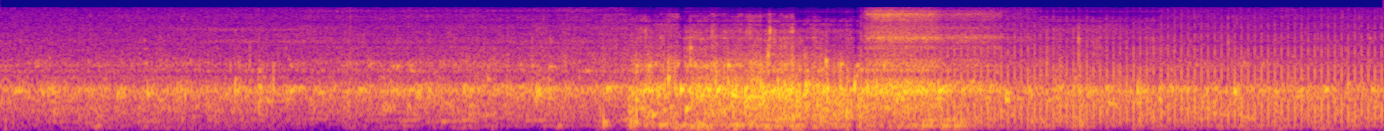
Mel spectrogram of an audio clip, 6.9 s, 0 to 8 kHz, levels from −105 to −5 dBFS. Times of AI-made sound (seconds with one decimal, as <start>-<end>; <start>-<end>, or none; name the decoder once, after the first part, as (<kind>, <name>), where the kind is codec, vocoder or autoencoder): 1.5-4.3 (autoencoder, DAC-VAE); 5.2-5.8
